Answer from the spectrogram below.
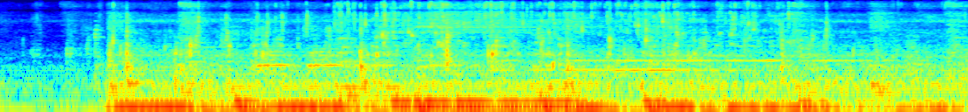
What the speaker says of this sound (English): And I'm gonna add a little more water.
